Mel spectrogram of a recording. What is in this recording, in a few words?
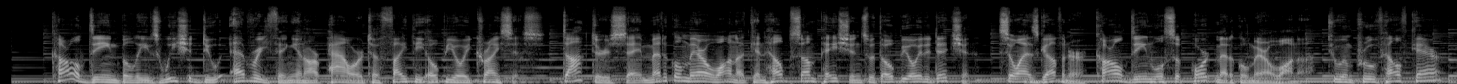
Political, Commercial - Real & Conversational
